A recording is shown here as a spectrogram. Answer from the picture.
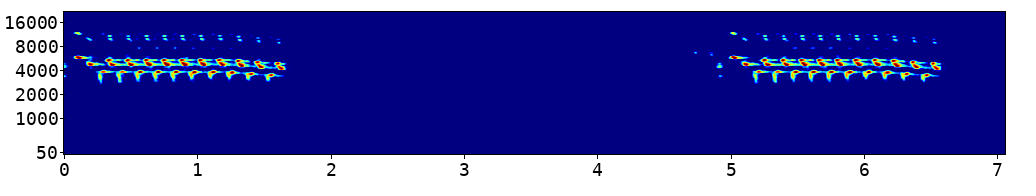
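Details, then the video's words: Spanish-style European goldfinch song meant for tutoring young birds: two rapid bursts of high, tinkling, evenly repeated trilled notes, each about one and a half seconds long, separated by silence. "شريط تغريد الحسون الإسباني"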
